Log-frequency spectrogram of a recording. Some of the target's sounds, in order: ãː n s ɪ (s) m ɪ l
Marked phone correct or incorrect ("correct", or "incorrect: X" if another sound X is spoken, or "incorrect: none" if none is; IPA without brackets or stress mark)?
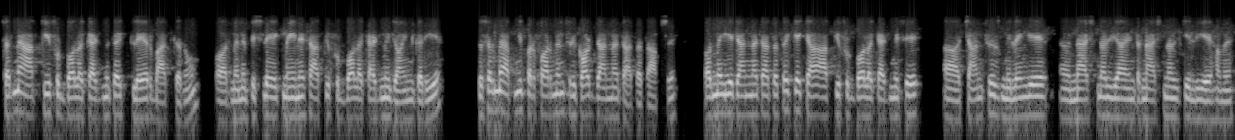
incorrect: z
